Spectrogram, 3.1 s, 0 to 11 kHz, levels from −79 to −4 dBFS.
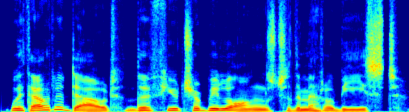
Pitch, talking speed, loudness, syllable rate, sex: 150 Hz, 195 wpm, -16 LUFS, 5.2 syllables/s, male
